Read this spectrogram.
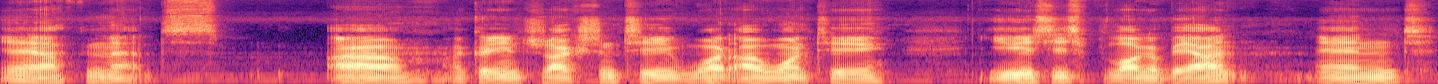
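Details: Adult man with cluttering since birth: doubles words, runs words together, speaks too fast, uses fillers; also has a lisp; says these struggles occur here; cluttering.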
